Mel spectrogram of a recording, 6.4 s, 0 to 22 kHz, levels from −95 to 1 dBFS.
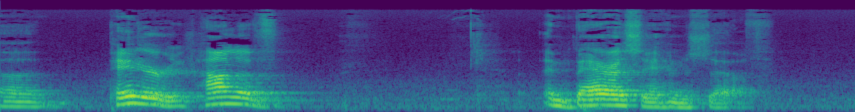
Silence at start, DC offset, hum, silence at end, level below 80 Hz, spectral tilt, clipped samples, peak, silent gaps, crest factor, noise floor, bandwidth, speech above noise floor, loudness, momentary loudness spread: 0 s; under 0.1%; none; 0.7 s; -60 dBFS; -5 dB/octave; under 0.1%; 0 dBFS; none; 20 dB; -51 dBFS; 16.5 kHz; 32 dB; -19 LUFS; 18 LU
